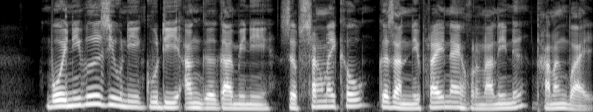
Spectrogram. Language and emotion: Bodo, neutral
